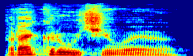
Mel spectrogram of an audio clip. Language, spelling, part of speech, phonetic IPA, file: Russian, прокручиваю, verb, [prɐˈkrut͡ɕɪvəjʊ], Ru-прокручиваю.ogg
- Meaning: first-person singular present indicative imperfective of прокру́чивать (prokrúčivatʹ)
